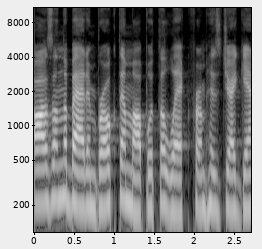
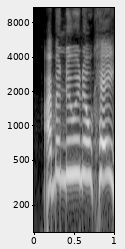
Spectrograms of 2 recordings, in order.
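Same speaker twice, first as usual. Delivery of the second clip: admitting; 11 semitones higher, 7 dB louder than usual. Acted. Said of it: "he admitted".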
